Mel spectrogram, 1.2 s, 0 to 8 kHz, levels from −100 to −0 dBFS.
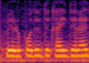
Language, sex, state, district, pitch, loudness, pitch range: Hindi, female, Jharkhand, Sahebganj, 240 Hz, -21 LUFS, 235-245 Hz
